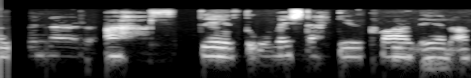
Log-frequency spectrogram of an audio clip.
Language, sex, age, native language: Icelandic, male, 50-59, Icelandic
